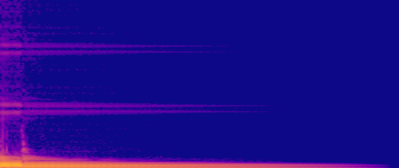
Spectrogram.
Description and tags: First octave note.
bass, multisample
